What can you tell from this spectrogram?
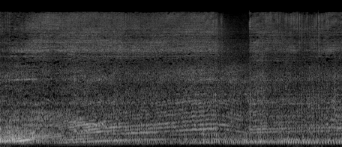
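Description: Racing motorcycle engine at high revs, its pitch climbing steadily for about four seconds, then dropping sharply and running on at a steady high pitch.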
